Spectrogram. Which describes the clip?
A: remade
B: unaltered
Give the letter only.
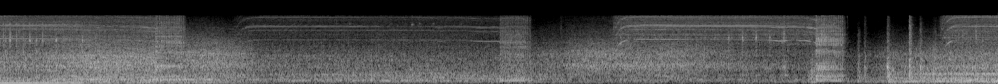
B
